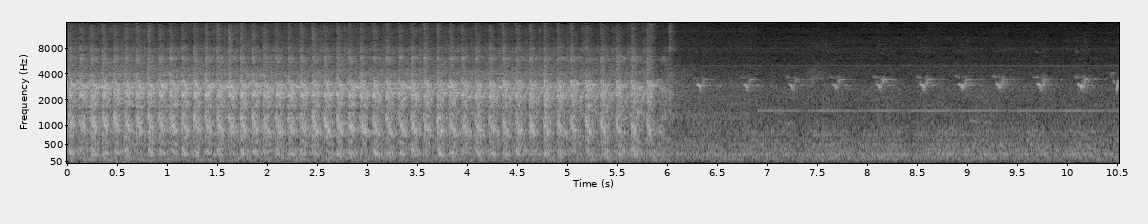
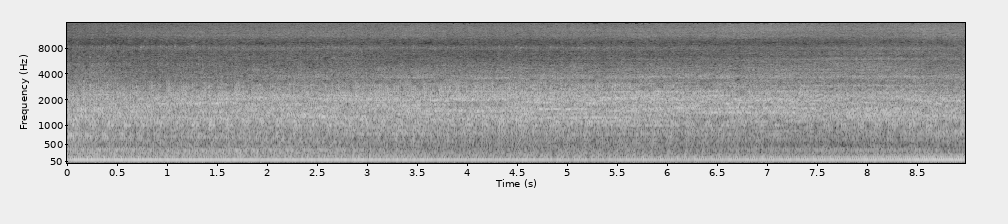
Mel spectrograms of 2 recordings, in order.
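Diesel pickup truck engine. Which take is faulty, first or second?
first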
